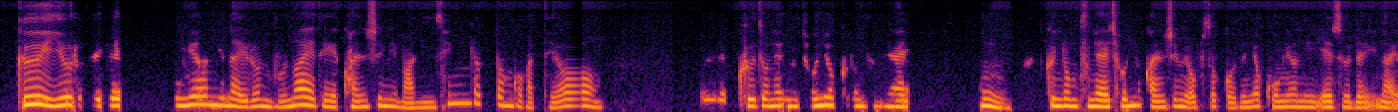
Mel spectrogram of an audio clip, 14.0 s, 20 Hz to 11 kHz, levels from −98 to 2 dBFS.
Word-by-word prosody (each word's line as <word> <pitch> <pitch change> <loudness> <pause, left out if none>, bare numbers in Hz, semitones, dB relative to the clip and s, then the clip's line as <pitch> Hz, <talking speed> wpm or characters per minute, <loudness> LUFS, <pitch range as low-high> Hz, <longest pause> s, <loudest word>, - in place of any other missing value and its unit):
그 250 0 +7
이후로 220 +2 +5 0.2
되게 210 +2 +3 0.5
공연이나 220 -2 +2
이런 185 +2 0
문화에 205 +6 +2
대해 185 -4 -2
관심이 190 +1 -1
많이 155 0 -4
생겼던 265 - -4
것 180 -3 -7
같아요. 170 +4 -5 1.0
원래 385 0 -8
그 200 -1 +1
전에는 195 -1 +1
전혀 215 +2 +4
그런 200 -1 -2
분야에 185 -2 -1 0.8
음, 160 -9 +3 0.3
그런 200 -1 +3
분야에 190 -2 +4
전혀 200 +3 +1
관심이 175 +1 -2
없었거든요. 160 +1 -6
공연이 170 -1 -3
예술이나 165 0 -2
이러 - - -6
195 Hz, 290 characters per minute, -20 LUFS, 170-210 Hz, 1.0 s, 그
